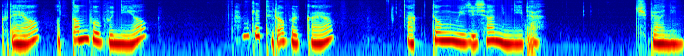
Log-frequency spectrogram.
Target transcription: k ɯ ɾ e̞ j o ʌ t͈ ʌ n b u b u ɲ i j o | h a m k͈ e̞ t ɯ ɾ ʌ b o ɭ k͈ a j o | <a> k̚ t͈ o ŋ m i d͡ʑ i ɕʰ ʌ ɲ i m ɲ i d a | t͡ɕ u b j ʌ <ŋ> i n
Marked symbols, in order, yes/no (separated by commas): yes, no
